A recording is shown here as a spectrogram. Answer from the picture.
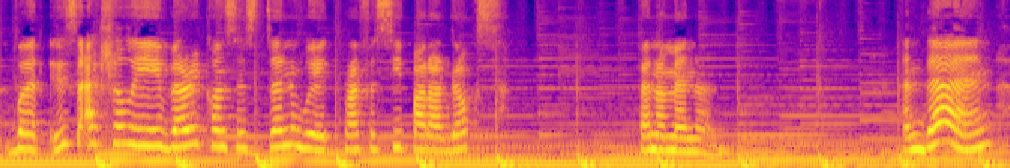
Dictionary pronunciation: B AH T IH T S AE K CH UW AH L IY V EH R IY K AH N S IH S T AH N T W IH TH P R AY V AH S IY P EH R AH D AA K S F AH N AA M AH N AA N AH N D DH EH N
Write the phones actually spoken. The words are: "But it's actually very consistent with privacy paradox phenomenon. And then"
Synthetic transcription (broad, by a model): B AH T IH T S AE K CH UW AH L IY V EH R IY K AH N S IH S T AH N T W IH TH P R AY F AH S IY P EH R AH D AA K S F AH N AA M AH N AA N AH N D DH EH N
